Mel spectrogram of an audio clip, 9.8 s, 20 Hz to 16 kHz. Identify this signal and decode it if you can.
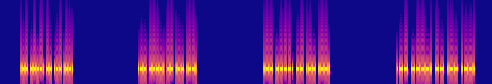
Morse code, heard as a keyed tone, about 64 wpm, 700 Hz. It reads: W9MWP W9MWP W9MWP W9MWP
